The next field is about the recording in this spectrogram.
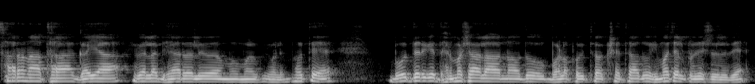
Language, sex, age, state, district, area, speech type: Kannada, male, 60+, Karnataka, Kolar, rural, spontaneous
